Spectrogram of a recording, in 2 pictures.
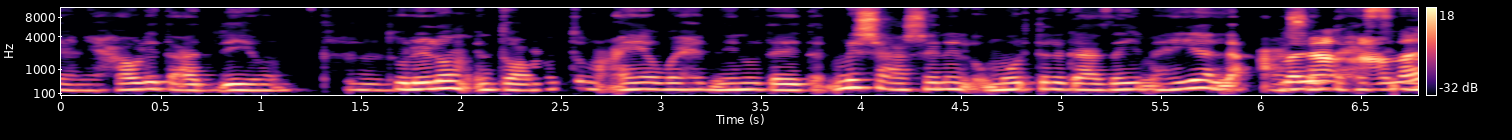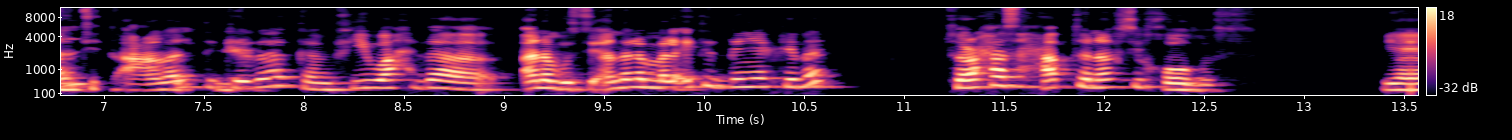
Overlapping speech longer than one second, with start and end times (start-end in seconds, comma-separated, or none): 6.1-7.9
